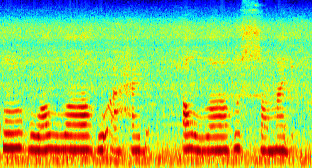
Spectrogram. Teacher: qolqolah kubro itu pantulan yang lebih berat dan ada di akhir kalimat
